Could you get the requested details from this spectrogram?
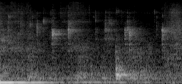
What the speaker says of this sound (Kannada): ಈಗ ನೀರು ತೆಗಿತಾರೆ ಮಮ್ಮಿ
